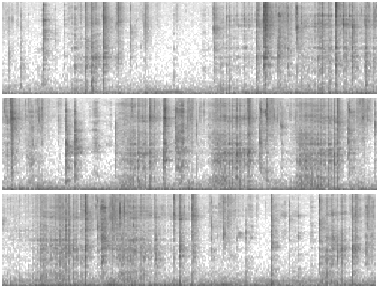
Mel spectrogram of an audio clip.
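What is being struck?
Bar of soap.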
